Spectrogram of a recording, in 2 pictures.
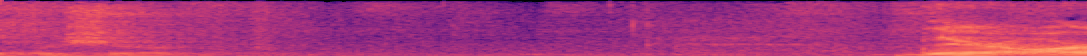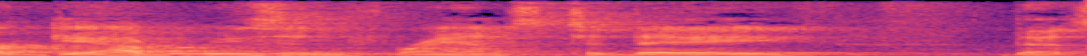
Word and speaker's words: Gaboury: IT at the end, which is pronounced Gabaree in a French tone, the same way the Gabree with the Y is pronounced.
